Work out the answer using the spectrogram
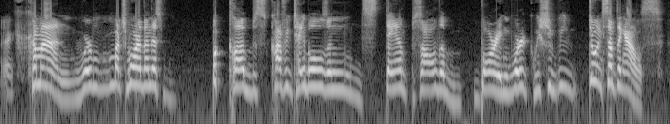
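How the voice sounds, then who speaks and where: A man's voice: very high voice, slow, bright, forceful tone, pitched above the performer's own voice, heavily acted. A man voicing a restless, fed-up male skeleton banker in a story, with prim, emphatic declarations. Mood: fed up, exclaiming.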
